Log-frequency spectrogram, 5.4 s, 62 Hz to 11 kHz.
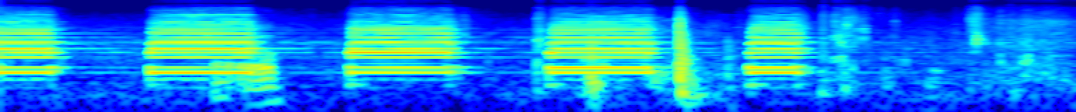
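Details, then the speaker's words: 2012 Ford Focus flooded to the roof in Hurricane Helene, sitting for months, key turned: alarm horn honks in steady clean loud bursts about once per second; alarm system working normally, BCM getting power. "alarm's going off that's good right"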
